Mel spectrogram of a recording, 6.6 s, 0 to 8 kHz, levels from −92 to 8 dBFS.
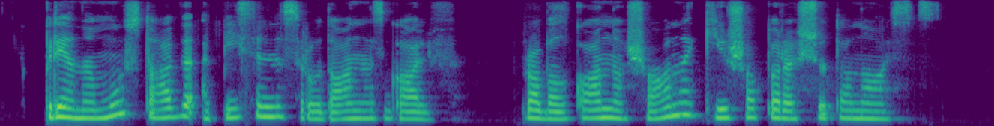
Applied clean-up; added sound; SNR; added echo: neural mask model DeepFilterNet 3.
